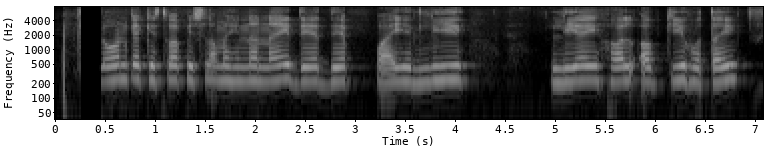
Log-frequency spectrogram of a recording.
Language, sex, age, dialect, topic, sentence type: Magahi, female, 18-24, Southern, banking, question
